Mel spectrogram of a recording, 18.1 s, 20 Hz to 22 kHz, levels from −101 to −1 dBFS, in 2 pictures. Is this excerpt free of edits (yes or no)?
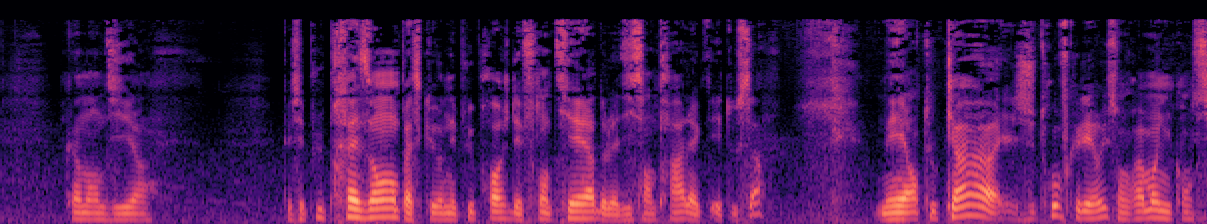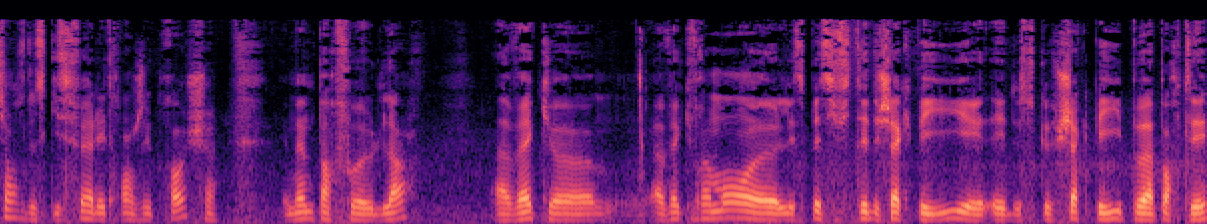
yes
